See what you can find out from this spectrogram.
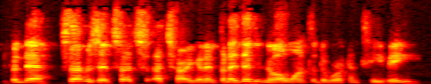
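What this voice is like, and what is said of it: West Belfast Northern Irish accent. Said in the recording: “I had to moderate my language and my accent so they could understand me ... I'm West Belfast”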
